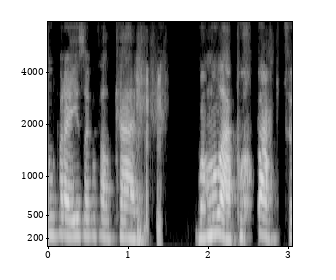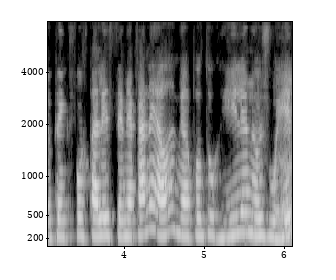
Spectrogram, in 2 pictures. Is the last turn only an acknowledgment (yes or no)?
yes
